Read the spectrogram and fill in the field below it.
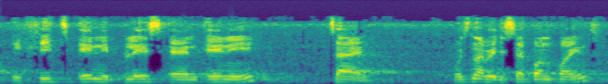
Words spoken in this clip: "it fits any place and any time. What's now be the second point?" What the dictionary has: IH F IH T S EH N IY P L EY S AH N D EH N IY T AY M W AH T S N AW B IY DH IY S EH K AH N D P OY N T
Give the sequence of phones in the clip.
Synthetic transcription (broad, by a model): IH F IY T EH N IY P L EY S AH N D EH N IY T AY M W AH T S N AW B IY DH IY S EH K AH N D P OY N T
